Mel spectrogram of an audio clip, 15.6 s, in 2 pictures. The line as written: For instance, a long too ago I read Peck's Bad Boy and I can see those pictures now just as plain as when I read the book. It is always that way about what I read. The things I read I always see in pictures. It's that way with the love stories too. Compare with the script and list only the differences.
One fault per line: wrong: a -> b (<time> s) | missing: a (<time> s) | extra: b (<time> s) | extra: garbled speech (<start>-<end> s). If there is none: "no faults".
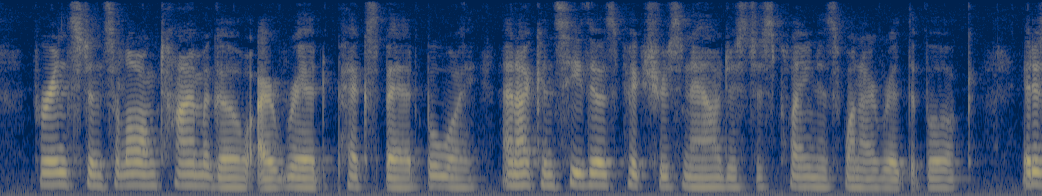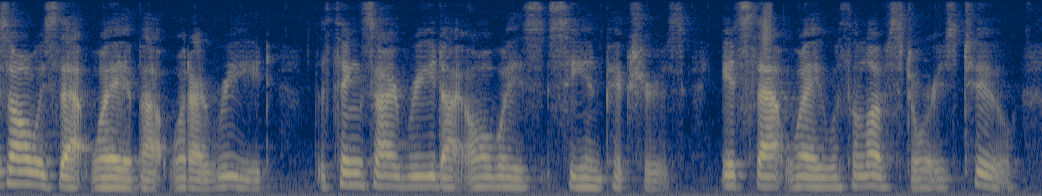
wrong: too -> time (1.2 s)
